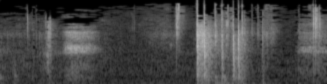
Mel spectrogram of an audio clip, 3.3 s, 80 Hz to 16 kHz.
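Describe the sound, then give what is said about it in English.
Dice clatter and tumble across a hard tabletop during a tabletop role-playing game: a few light ticks, then a loud burst of rapid rattling clicks that bounce and settle, with a final short clatter. No voices. “God damn it, I can't roll a d8.”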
